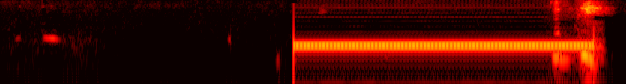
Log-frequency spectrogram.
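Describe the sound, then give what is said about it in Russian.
A steady, unbroken telephone dial tone hums loudly from an off-hook receiver for about two seconds, starting abruptly and cut off by a brief clatter of handling at the end. “Ну, я же ее повесила уже вроде бы. Ну, давай. Где она? Что это, трубка?”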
